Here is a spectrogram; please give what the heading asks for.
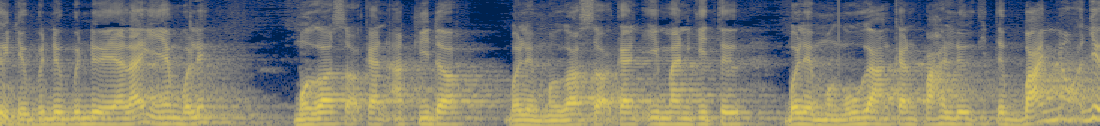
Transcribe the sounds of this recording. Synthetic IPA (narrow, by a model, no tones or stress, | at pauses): d͡ʒəbəndəbəndəjaŋlaɪnjaŋbolɛh | mə̃ɾɔsɔ̰ʔkanʔa̰kidɔhbolɛhmə̃ɾosɔ̰ʔkanʔimankit̪ə | bolɛhməŋuɾaŋkanpaɦaləkit̪əbaɲɔʔd͡ʒə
